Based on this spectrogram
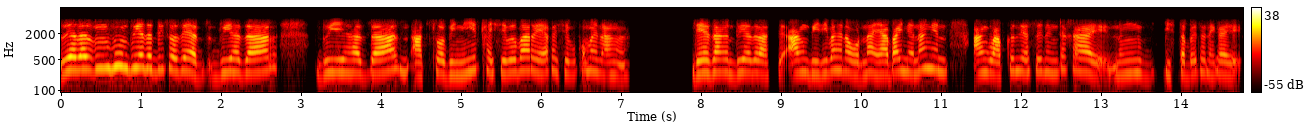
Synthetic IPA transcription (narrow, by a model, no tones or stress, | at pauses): dujhazaɾɦdujhazaɾdujsɔzajadujhazaɾ | dujɦazaɾat̚sɔbinitʰajseβɯbaɾejatʰajsebɯkʰɔmajzaŋa | deazakɯndujhazaɾatsḛʔa̰ŋbinibahenaɔnajabajnɯnaŋenaŋlap̚kʰɯnzeasɯnɯŋtakʰajnɯŋbistabajtʰanakʰaj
